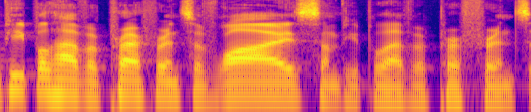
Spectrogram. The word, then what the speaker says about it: Wwise: so here we are in wise spelt with 2 w SW W is e again it's similar to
